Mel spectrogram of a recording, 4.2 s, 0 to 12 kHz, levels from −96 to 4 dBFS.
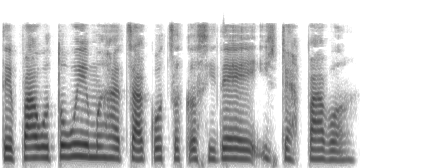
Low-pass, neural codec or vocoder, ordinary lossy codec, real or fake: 7.2 kHz; codec, 16 kHz, 4.8 kbps, FACodec; AAC, 48 kbps; fake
